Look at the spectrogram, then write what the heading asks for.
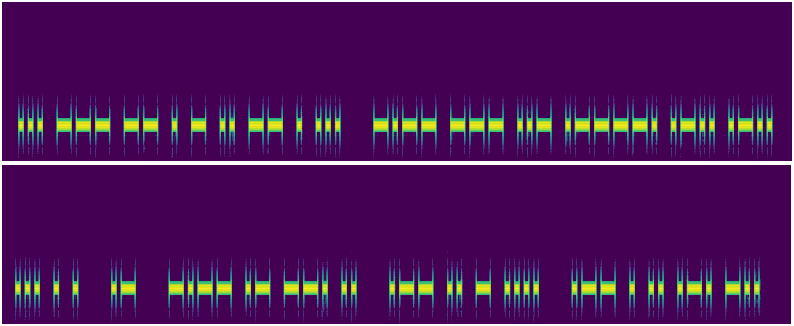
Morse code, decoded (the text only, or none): SOMETIMES YOU'LL SEE A YAGI WITH WEIRD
